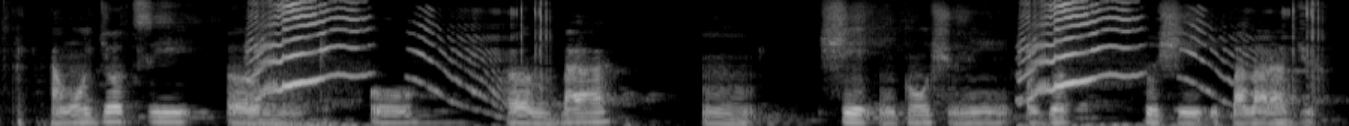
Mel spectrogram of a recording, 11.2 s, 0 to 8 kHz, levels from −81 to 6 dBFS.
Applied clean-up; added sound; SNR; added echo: classical method WPE with log-MMSE.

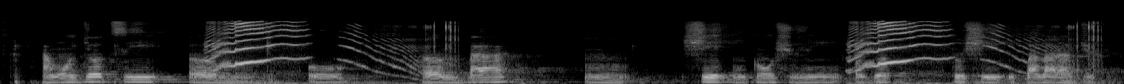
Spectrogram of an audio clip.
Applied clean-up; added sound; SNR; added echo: none; Squeak; -3 dB; reverberation time 1.3 s.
